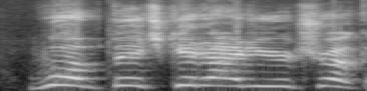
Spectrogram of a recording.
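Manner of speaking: high, loud goading imitation; retold angry challenge. Other driver daring the teller out, retold loud and angry. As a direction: act out daring someone to fight.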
